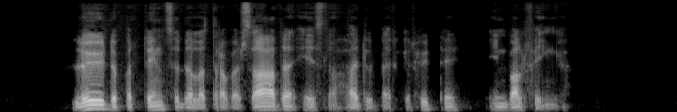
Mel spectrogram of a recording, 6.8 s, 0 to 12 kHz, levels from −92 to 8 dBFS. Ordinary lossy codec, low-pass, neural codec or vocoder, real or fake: MP3, 64 kbps; 10.8 kHz; autoencoder, 48 kHz, 128 numbers a frame, DAC-VAE, trained on Japanese speech; fake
